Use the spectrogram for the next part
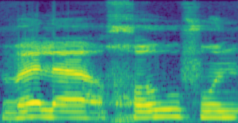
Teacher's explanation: ولا خوف، لام زبر الف لا، خوف واو ساکن سے پیچھے زبر ہے تو ہم واو یہ لین کو نرمی سے پڑھیں گے، بغیر کھینچے پڑھیں گے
